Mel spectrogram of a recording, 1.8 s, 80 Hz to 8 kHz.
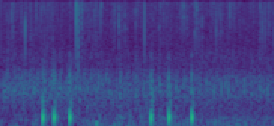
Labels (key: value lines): label: biophony, pulse
recorder: SoundTrap 500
